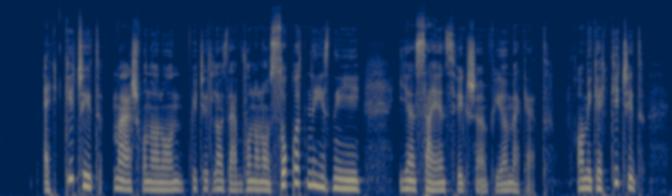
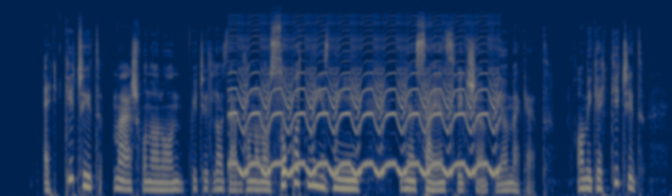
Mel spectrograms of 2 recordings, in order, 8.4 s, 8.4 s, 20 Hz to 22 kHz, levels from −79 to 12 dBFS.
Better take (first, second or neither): first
